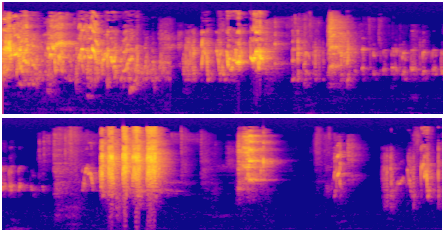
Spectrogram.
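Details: Conure parakeet chattering: a run of raspy squawks, then softer rapid buzzy notes, a loud harsh burst, and scattered short chirps with silences between.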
